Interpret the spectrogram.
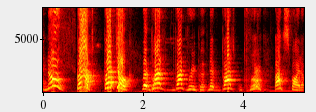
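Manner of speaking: loud, sharp telling-off of a dog; scolding yell. Real, not acted. Owner scolding pet dog attacking a spider, loud reprimand. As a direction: shout the dog down like a cross owner.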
